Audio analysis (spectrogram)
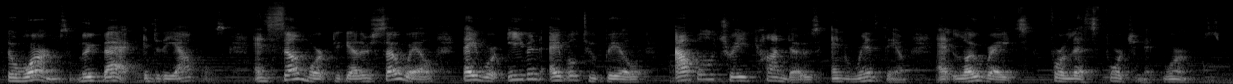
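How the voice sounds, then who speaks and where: A woman storyteller reading a children's tale in a playful, expressive way with drawn-out emphasis. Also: sits low, gravelly, reverberant, poor audio. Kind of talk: animated scripted children's story narration.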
